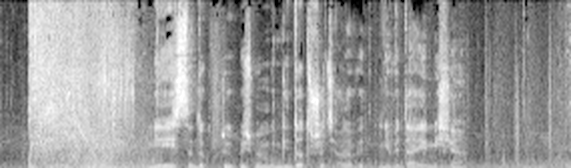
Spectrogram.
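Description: A lightsaber hums and clashes with loud buzzing strikes.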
